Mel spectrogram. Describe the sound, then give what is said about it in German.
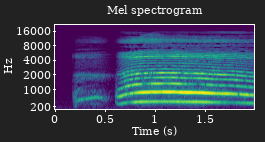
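A three-day-old newborn cries in an infant car seat: a brief wail, a short break, then one long, loud, high-pitched cry that holds steady to the end. “Mein 3 Tage alter Sohn schrie in der Babyschale.”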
